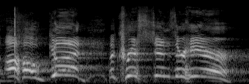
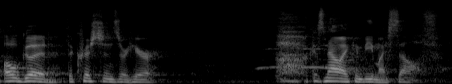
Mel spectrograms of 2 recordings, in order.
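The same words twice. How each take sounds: First: Mock groan, much higher and louder; sarcastic partygoer dreading arrival; sarcastic partygoer at a wild party, dreading the Christians' arrival. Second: Soft, relieved and grateful; relieved partygoer who can finally be himself, sincere and soft; sincere relief. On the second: Pretend. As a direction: exhale in genuine relief.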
